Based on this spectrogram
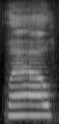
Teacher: दोनों होंठों की गोलाई से वाव अदा होता है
